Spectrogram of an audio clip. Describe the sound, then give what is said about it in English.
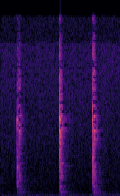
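Three sharp, evenly spaced, crisp ticks of a grandfather clock, sounding alone with no voices. “You can hear much louder the grandfather clock.”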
